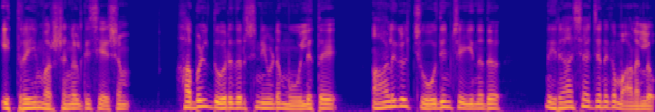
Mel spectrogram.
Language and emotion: Malayalam, sad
